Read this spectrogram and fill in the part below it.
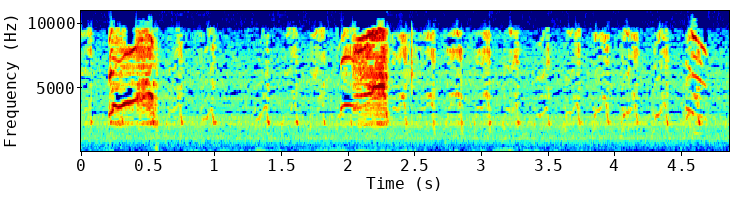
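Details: Osprey at a Loch Arkaig nest on 11 July 2023 when a fish is delivered: two loud, harsh, buzzy squeals about two seconds apart, with softer chirps and faint background noise between.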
